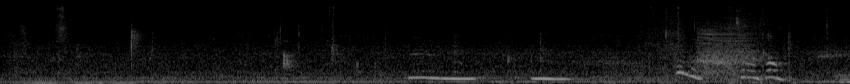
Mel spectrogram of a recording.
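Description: A person's voice making two short hummed "mm" sounds a little past halfway, then a brief sliding exclamation with a breathy rush near the end, over a steady low hum.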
